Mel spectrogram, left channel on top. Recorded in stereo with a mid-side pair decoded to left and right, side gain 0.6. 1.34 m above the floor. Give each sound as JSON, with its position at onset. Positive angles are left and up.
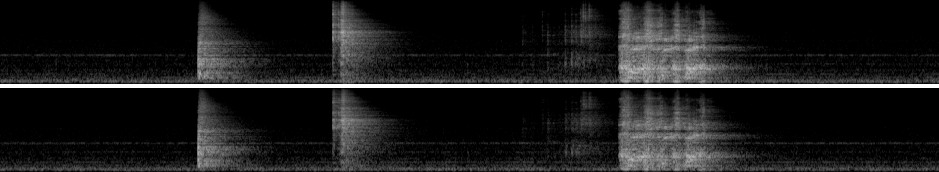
{"t": 2.0, "sound": "a snare drum", "azimuth_deg": -25, "distance_m": 2.0}
{"t": 3.3, "sound": "a camera shutter", "azimuth_deg": 30, "distance_m": 2.5}
{"t": 6.2, "sound": "a cough", "azimuth_deg": 15, "distance_m": 0.7}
